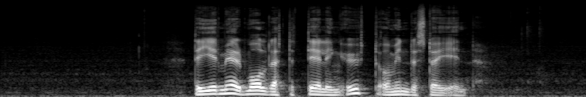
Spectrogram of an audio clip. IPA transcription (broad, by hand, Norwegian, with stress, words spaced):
ˈdeː ˈjiːɾ ˈmeːɾ ˈmoːlˌɾɛtət ˈdeːlɪŋ ˈʉːt ˈoː ˈmɪndɾə ˈstœʏ ˈɪn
